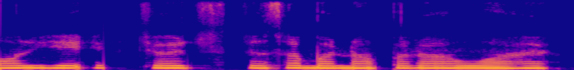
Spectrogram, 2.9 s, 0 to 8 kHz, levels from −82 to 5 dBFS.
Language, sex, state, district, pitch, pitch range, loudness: Hindi, female, Chandigarh, Chandigarh, 255 Hz, 250-260 Hz, -12 LUFS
